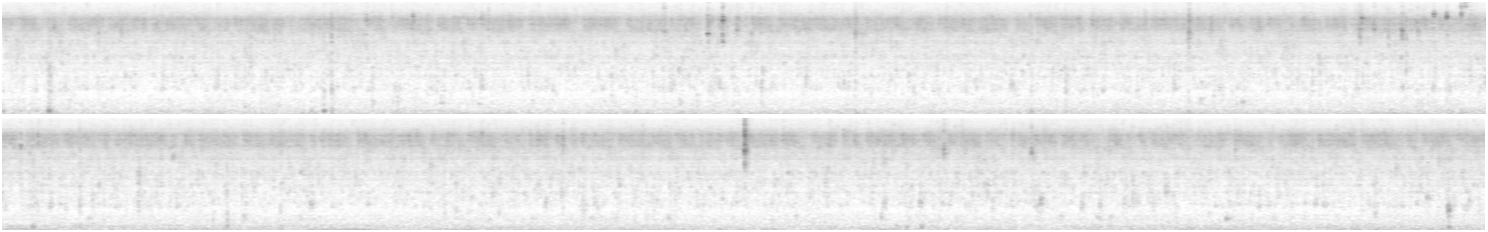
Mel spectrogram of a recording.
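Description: Steady hiss with scattered faint clicks and ticks of a small precision screwdriver and hands working on a DSLR camera body; one sharper click about two-thirds of the way through.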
